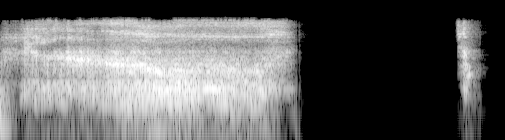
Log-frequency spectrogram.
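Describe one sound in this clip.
Someone slurps a drink loudly.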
